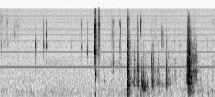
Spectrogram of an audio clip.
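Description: LEGO plastic pieces clicking and rubbing as they are handled and pressed onto the model: a couple of faint clicks, a sharper click about two seconds in, then a cluster of small clicks and another sharp one near the end.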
